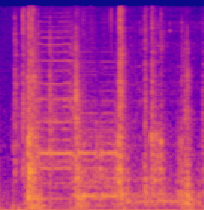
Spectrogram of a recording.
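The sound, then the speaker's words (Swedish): An embroidery machine stitching a name runs with a steady mechanical whir and fast, rhythmic needle ticking that pulses in quick bursts at moderate loudness. “nu har jag ställt in namnet på maskin och satt centimeter och allt, så nu ska vi kolla att den broderar.”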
